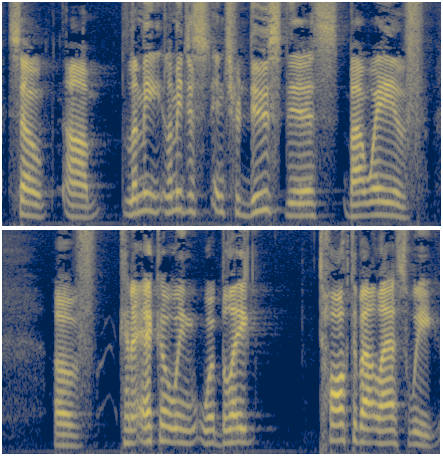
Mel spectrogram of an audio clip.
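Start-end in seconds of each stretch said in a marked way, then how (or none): none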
